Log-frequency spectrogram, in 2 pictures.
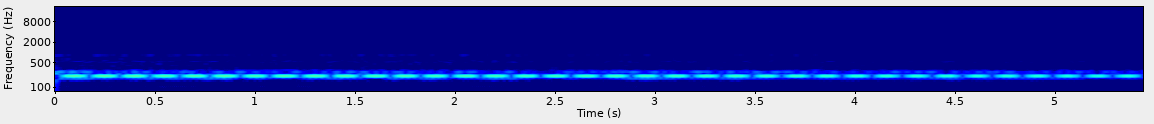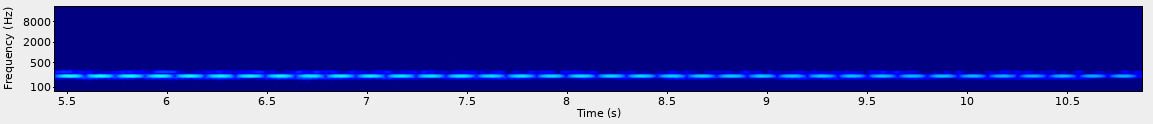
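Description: Faint, low sustained tone with a fast, even pulsing wobble, slowly fading: a drone in soft meditation music.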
